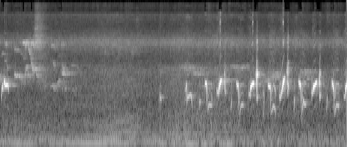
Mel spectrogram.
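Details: A yellow-vented bulbul (Pycnonotus goiavier) opens with a single note, then breaks into a fast, bubbly run of bright chirping notes, about three a second, over quiet hiss; song used to lure other bulbuls into singing.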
